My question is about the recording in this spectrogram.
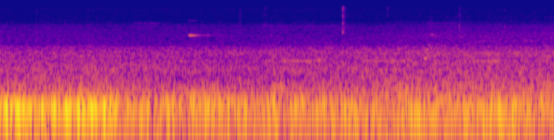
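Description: Steady low rumble of motor-vehicle noise, with a few faint ticks about two and three and a half seconds in.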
